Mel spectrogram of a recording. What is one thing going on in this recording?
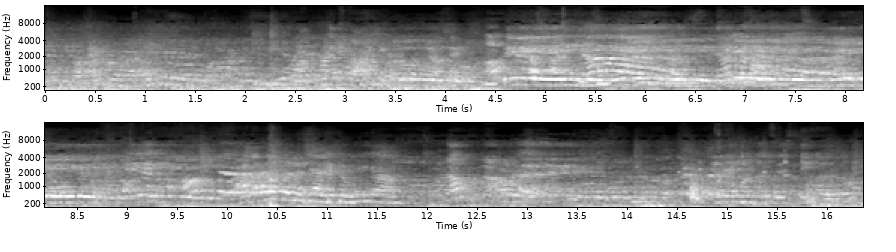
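Women chat nearby.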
